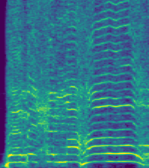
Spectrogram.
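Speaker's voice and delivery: high, slow mock cry; mock cry of the people. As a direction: plead like the people complaining. Voicing the people crying out.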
